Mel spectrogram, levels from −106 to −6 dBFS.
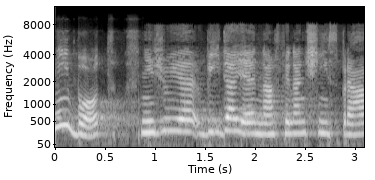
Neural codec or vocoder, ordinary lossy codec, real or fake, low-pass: none; Opus, 16 kbps; real; 7.2 kHz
